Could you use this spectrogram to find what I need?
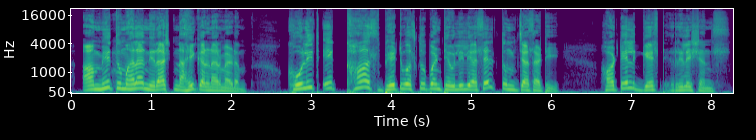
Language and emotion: Marathi, happy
